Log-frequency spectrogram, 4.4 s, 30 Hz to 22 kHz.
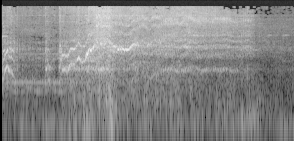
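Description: Arrma Notorious RC monster truck's brushless motor (Spektrum Firma 4074, 2050Kv) on 6S, whining up in pitch as the truck accelerates hard away, then holding and fading as it gets farther off.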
